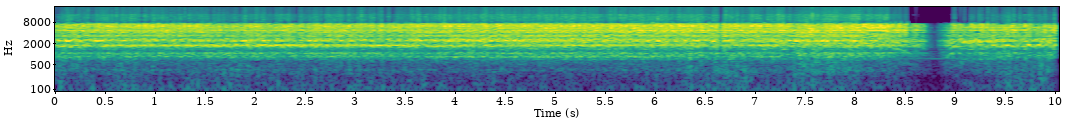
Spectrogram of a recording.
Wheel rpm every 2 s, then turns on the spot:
230, 230, 210, 210, 140.
none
